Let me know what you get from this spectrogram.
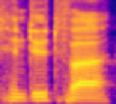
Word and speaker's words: Hindutva: You referred to this, and I'll get the pronunciation right, Hindutva philosophy,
